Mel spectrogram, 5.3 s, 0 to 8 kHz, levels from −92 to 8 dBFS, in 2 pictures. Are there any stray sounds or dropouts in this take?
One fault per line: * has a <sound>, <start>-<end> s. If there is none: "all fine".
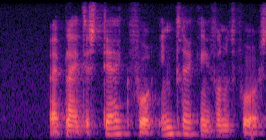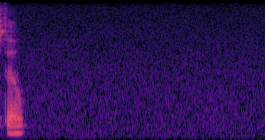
all fine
